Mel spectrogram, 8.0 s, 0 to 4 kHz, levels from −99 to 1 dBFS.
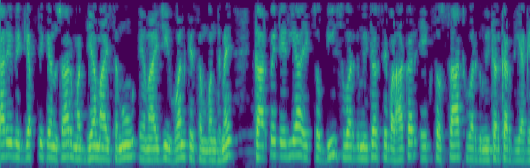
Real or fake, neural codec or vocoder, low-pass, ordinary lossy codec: real; none; 3.6 kHz; none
